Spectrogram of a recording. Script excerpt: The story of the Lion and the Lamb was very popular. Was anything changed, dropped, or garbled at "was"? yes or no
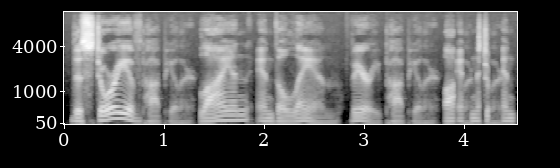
yes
